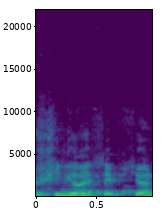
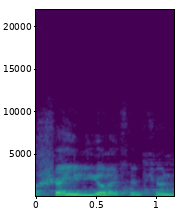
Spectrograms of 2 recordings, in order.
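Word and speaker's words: Chilly Reception: Le Chili Reception, bien évidemment, ou Shily Reception, ça dépend comment on prononce.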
